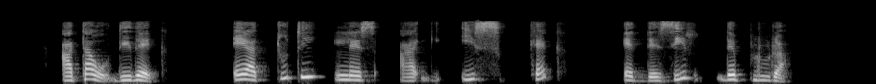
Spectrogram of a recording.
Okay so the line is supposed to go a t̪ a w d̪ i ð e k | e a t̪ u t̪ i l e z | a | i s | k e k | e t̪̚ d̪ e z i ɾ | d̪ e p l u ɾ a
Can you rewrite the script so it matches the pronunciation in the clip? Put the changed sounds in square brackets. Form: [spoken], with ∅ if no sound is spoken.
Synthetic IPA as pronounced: a t̪ a w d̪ i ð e k | e a t̪ u t̪ i l e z | a | i s | k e k | e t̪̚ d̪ e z i ɾ | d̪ e p l u ɾ a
